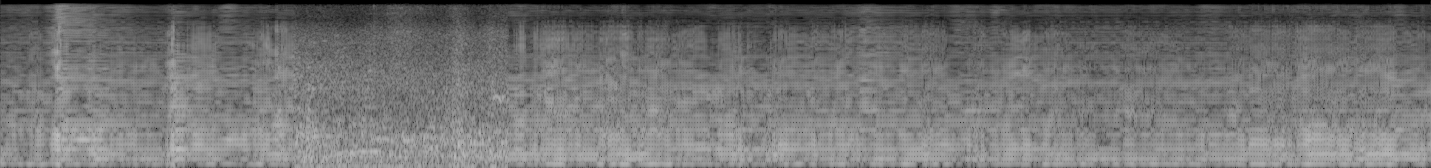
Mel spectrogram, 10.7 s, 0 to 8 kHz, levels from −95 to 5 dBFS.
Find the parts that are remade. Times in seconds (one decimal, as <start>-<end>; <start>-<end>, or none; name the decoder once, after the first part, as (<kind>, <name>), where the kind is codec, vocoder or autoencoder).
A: 0.0-2.2 (vocoder, HiFi-GAN); 3.8-10.7

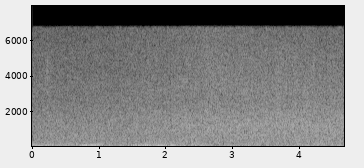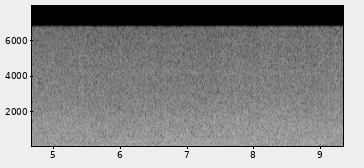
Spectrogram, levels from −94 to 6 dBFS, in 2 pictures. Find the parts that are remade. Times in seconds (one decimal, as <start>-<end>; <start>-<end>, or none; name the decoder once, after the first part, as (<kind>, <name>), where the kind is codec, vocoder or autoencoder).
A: none

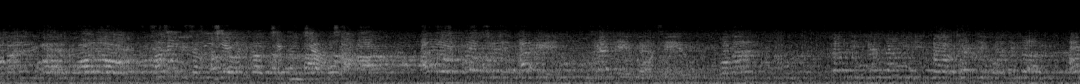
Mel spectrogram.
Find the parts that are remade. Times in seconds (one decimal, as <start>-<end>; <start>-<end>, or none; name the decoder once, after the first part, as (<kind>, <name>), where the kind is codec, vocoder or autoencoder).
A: 0.0-1.9 (vocoder, WaveNeXt); 3.4-10.8

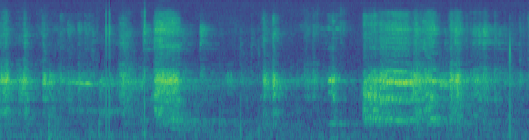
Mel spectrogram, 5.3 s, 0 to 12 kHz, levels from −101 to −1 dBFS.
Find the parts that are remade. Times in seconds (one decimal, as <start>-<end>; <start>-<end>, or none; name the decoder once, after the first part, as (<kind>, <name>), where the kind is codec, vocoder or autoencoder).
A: 1.1-1.8 (vocoder, Vocos); 2.3-3.4; 4.0-4.6

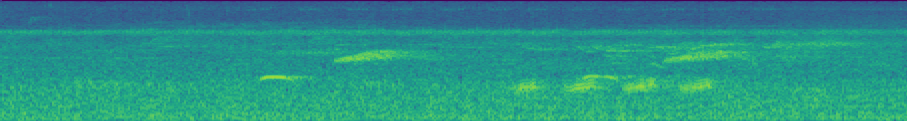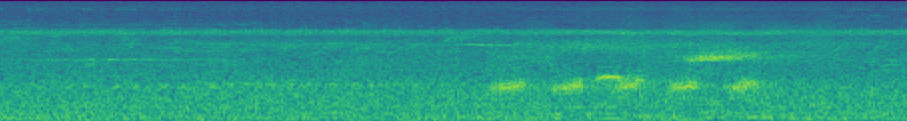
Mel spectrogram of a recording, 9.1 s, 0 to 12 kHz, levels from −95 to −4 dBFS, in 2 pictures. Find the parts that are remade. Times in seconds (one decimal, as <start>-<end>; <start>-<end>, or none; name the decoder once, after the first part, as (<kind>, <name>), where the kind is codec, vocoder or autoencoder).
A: 3.9-4.5 (autoencoder, DAC-VAE); 7.1-8.7

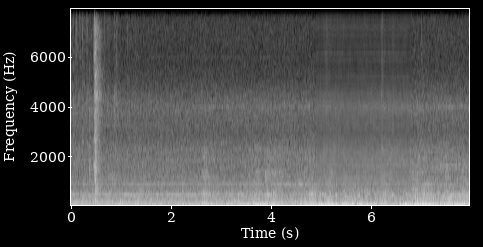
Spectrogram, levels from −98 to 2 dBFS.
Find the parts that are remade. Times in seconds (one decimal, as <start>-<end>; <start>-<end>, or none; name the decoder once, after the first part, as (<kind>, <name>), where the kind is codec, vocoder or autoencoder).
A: 4.9-6.8 (vocoder, Vocos)

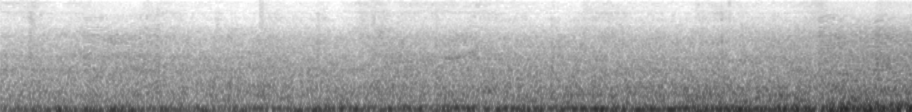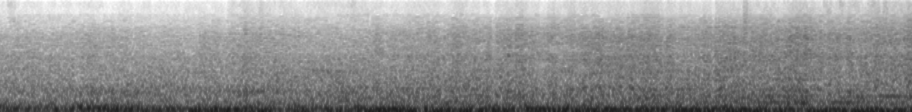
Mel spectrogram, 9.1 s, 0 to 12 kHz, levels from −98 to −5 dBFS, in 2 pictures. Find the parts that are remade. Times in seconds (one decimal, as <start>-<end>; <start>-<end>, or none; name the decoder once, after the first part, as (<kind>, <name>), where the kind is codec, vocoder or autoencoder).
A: 0.0-0.6 (vocoder, Vocos); 1.4-1.9; 4.1-8.0

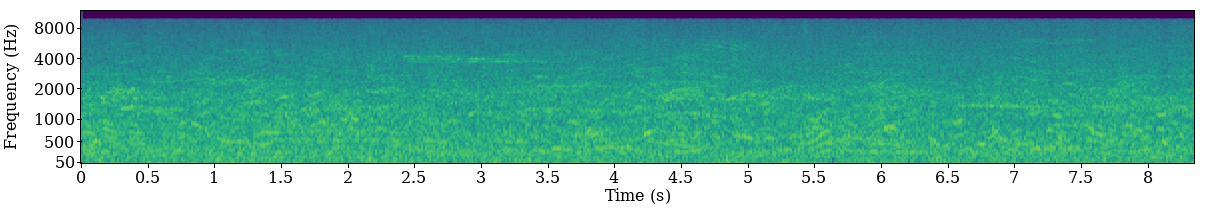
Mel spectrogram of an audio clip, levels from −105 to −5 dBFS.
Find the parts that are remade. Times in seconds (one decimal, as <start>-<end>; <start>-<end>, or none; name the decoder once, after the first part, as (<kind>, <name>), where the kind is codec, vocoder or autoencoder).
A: none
